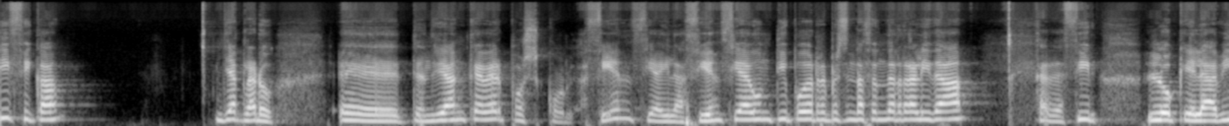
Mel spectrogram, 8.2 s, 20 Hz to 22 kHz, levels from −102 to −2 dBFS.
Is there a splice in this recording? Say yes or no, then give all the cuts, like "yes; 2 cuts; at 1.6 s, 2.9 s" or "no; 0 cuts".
yes; 1 cut; at 6.9 s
